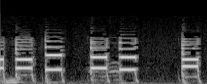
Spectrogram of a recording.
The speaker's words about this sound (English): Hold on. I'm dialing the number up.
